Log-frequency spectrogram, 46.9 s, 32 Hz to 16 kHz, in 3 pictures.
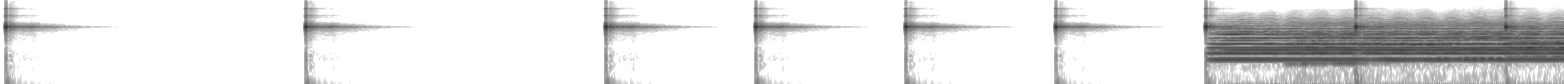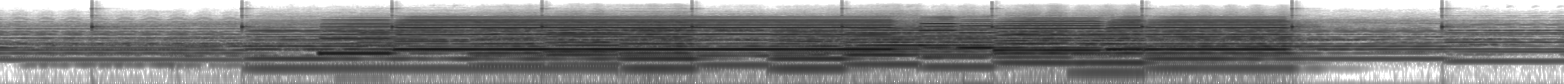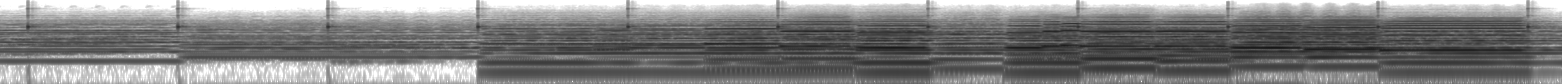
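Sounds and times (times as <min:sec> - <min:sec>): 
flute orchestra playing for practice tracks: 0:12.2 - 0:46.9.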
